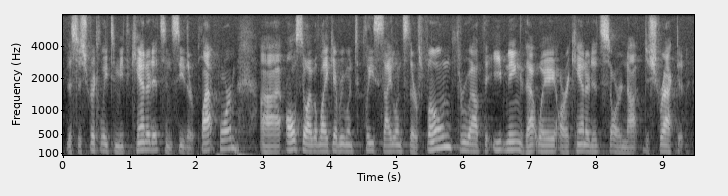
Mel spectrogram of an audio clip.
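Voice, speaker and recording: A man's voice: medium pitch, moderate pace, darkish tone. A man acting as moderator, formally setting out the rules of a candidate forum.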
